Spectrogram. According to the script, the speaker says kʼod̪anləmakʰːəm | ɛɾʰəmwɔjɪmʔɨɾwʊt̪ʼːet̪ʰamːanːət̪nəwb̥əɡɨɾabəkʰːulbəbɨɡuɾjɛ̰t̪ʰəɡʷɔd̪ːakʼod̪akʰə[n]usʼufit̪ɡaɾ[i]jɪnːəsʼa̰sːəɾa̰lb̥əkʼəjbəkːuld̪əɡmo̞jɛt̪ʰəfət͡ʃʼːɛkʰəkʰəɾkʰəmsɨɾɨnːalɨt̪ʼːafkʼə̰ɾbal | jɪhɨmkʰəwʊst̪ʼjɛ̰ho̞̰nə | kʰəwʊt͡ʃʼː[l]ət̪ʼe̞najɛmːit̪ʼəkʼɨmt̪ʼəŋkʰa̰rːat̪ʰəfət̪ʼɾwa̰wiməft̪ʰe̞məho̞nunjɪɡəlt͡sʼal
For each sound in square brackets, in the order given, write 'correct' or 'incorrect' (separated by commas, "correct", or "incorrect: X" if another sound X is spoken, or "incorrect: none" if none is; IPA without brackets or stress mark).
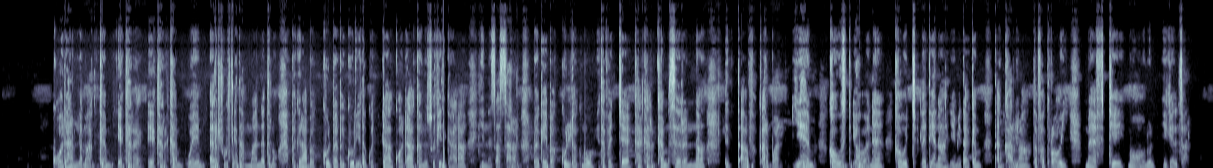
correct, incorrect: a, correct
